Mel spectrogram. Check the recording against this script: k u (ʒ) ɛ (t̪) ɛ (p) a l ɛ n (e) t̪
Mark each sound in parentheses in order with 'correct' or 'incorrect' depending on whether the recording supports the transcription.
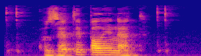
incorrect: z, correct, correct, incorrect: a

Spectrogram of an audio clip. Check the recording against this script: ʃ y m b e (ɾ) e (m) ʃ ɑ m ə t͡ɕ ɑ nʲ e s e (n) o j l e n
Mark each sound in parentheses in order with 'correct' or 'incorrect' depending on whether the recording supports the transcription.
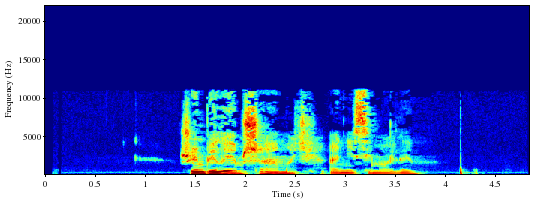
incorrect: l, correct, incorrect: m

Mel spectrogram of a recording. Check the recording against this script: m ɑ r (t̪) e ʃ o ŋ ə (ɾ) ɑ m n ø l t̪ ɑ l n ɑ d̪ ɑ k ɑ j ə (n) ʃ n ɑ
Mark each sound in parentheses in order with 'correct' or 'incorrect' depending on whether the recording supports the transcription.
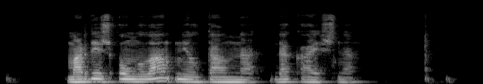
incorrect: d̪, incorrect: l, incorrect: none

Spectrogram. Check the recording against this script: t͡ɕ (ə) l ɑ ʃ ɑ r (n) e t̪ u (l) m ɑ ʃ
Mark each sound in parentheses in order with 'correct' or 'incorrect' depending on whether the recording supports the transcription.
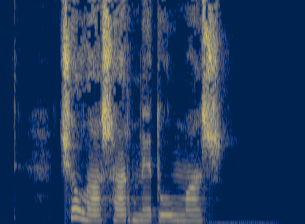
correct, correct, correct

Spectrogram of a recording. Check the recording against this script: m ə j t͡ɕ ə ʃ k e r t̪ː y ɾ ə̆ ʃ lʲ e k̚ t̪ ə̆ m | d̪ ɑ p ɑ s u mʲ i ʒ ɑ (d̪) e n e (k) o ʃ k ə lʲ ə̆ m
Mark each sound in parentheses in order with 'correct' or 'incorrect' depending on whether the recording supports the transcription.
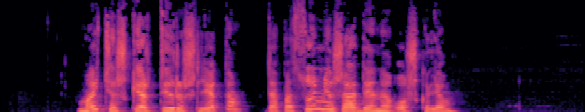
correct, incorrect: ʔ

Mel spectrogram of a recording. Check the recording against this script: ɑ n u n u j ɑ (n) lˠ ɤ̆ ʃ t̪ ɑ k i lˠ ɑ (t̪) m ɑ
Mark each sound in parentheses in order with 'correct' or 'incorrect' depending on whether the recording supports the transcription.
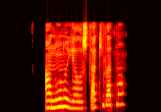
incorrect: none, correct

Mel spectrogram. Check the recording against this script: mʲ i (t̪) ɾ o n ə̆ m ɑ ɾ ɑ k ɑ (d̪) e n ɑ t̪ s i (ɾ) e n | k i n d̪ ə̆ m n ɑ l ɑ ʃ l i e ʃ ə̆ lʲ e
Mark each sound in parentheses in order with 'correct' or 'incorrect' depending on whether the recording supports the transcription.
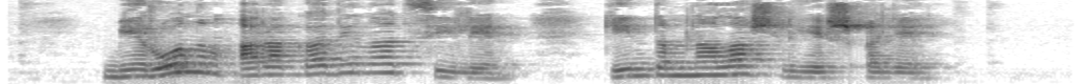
incorrect: none, correct, incorrect: l

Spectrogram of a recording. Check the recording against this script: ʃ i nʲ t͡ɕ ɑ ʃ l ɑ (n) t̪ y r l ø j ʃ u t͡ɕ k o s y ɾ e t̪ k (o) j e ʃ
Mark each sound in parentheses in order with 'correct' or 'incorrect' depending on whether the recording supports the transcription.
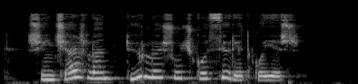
correct, correct

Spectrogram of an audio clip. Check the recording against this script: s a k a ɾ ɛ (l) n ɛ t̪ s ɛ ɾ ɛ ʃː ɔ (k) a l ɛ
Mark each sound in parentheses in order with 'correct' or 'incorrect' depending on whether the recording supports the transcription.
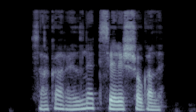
correct, incorrect: ɡ

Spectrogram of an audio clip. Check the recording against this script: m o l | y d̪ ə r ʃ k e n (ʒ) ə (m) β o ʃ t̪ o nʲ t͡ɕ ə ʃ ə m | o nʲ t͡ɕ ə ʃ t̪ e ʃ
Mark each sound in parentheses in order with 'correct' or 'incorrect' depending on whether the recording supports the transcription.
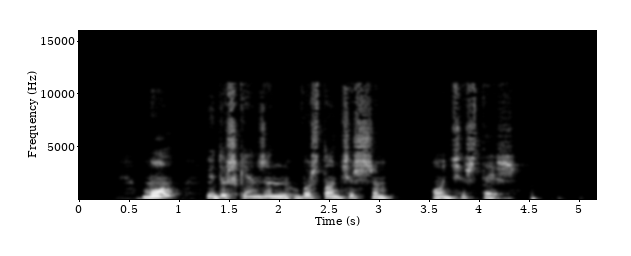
correct, incorrect: n

